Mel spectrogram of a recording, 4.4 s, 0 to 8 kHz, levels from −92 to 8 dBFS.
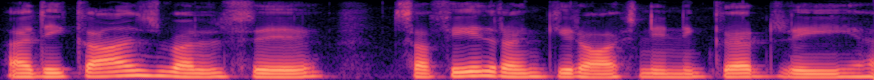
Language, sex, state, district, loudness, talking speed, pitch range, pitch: Hindi, male, Jharkhand, Garhwa, -15 LUFS, 135 wpm, 135-150 Hz, 140 Hz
